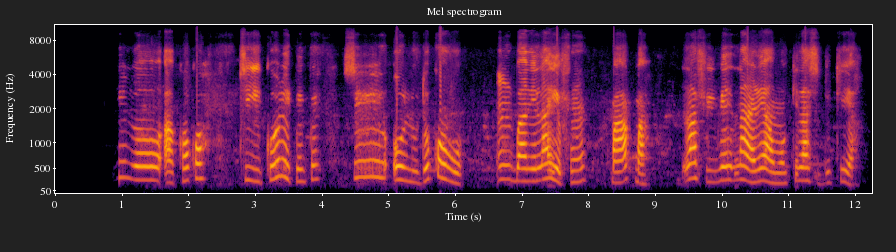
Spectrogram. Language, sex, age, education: Yoruba, female, 15-29, tertiary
